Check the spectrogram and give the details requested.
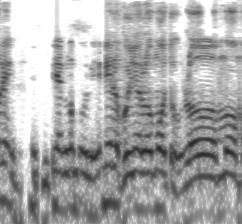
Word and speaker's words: LOMO: Lomo bacanya ya, bahasa Rusia.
